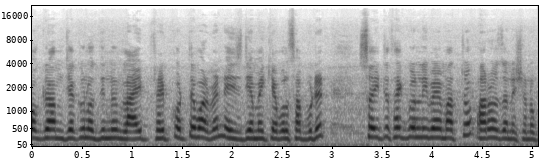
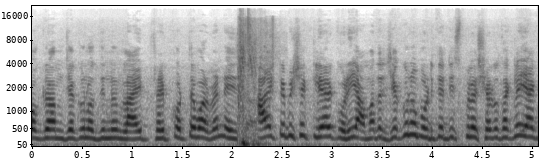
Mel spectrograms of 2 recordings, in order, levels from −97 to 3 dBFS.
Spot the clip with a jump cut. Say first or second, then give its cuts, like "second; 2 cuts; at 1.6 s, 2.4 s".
second; 1 cut; at 2.1 s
